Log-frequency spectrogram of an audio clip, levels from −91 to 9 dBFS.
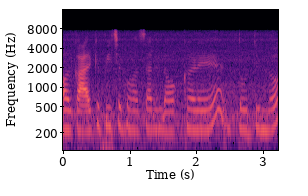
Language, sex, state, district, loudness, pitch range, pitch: Hindi, female, Bihar, Gopalganj, -30 LUFS, 210-230 Hz, 220 Hz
